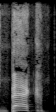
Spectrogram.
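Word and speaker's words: Bäck: Spelled differently, but the pronunciation is Beck, but could be changed, just like Heiskanen Heiskanen was, just like Bixel and Bischel was, and it's just one of those things where to be determined. But for now, it's Oscar Beck.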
